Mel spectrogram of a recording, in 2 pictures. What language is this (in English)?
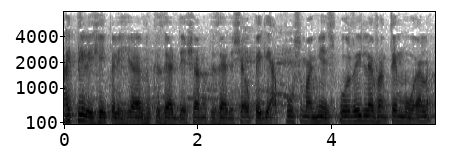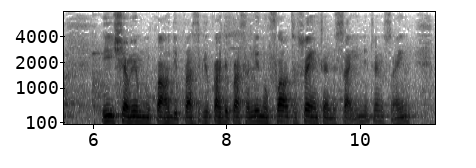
Portuguese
